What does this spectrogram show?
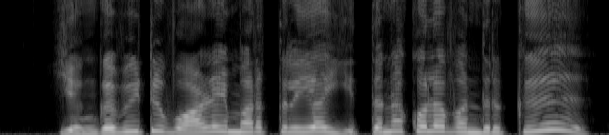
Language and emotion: Tamil, surprised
